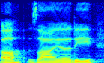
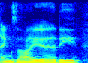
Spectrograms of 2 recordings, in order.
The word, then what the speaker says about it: anxiety: Then our itty ending is going to have either a schwa or an I sound. I've written it here with schwa like anxiety because it's a really reduced vowel. I think most people will say it probably with that I sound, anxiety, but it doesn't make too much difference.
